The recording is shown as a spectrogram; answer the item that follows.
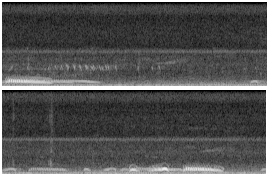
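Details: Aggressive spotted dove reacting to a decoy during a Saturday trapping session; one loud long coo, then softer distant coo phrases building to a louder pair of notes and a drawn coo, with faint high chirping.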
